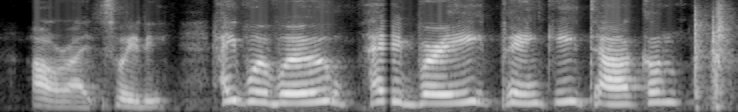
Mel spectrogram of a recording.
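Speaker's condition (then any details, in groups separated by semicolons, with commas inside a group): No condition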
